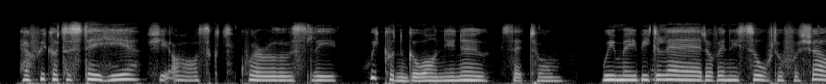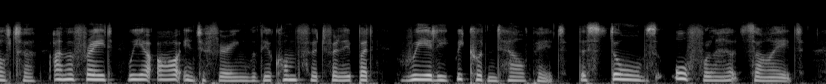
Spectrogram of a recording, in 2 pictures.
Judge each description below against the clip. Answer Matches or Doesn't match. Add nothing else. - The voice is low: Doesn't match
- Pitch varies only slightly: Doesn't match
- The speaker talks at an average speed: Matches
